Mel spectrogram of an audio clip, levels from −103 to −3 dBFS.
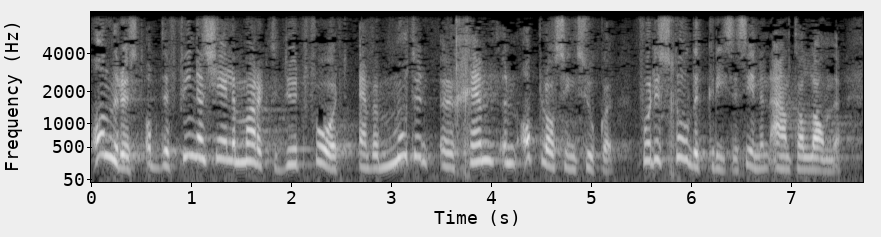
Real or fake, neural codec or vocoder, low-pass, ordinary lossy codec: real; none; 7.2 kHz; none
